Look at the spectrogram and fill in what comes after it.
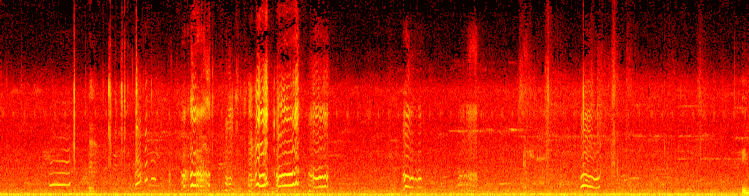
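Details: Baby monkey crying loudly because it wants milk from its mother: a run of shrill, wavering squeals with bent, rising-falling tones, some rapid bursts clustered together, over a steady low rumble of background noise.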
